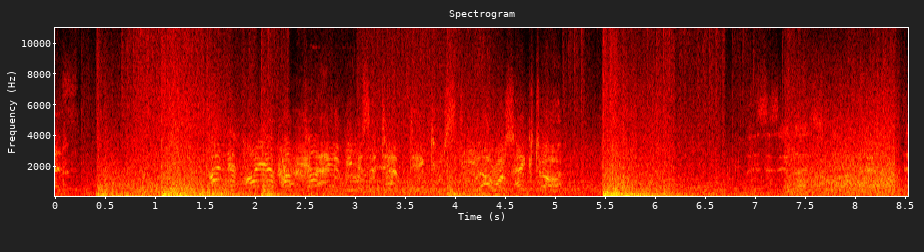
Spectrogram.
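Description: Light machine gun fire and battlefield combat from Company of Heroes 2, Soviet conscripts shooting in a 2v2 match, a dense continuous clatter of shots and booms filling the whole stretch, with a short dip near the middle.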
